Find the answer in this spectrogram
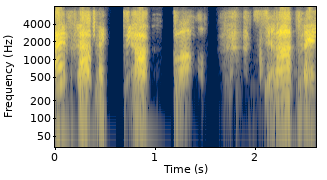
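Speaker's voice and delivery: petulant, very high, rough, creaky tantrum wail. Playing a character who is told they are adorable: in-character temper tantrum. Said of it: "a little temper tantrum inside".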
